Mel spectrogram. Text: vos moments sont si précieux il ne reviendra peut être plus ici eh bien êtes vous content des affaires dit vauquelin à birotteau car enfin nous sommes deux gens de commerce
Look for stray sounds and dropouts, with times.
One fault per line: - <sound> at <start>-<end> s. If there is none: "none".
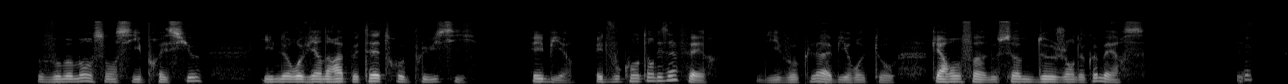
- laugh at 12.4-12.5 s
